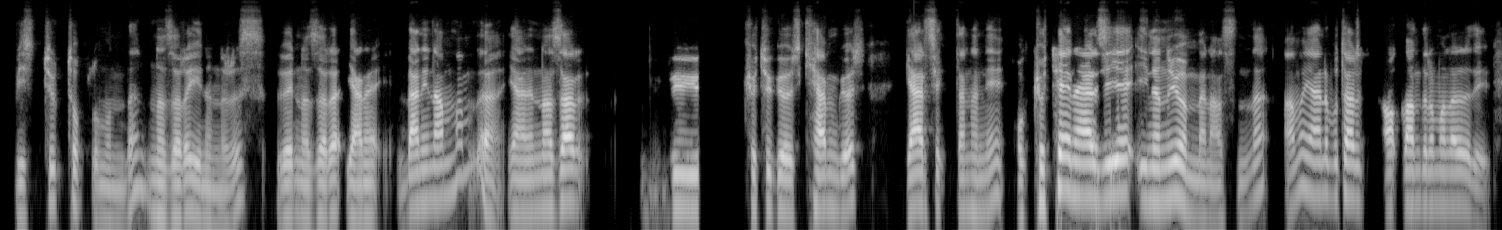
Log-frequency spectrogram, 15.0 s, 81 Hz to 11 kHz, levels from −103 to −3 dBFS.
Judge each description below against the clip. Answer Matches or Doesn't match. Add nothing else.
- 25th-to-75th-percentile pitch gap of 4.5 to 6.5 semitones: Matches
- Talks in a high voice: Doesn't match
